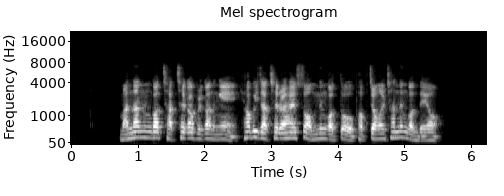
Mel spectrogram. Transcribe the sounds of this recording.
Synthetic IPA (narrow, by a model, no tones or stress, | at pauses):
manːanɯnɡʌt̚t͡ɕ͈at͡ɕʰe̞ɡapuɭɡanɯŋe̞çjʌbid͡ʑat͡ɕʰe̞ɾɯɭhaɭs͈uʌmnɯnɡʌt̚t͈opʌp̚t͡ɕ͈ʌŋɯɭt͡ɕʰanːɯnɡʌnde̞jo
